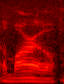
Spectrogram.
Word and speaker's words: amaro: Amaro. Am I saying that right? – Amaro. – Yeah.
